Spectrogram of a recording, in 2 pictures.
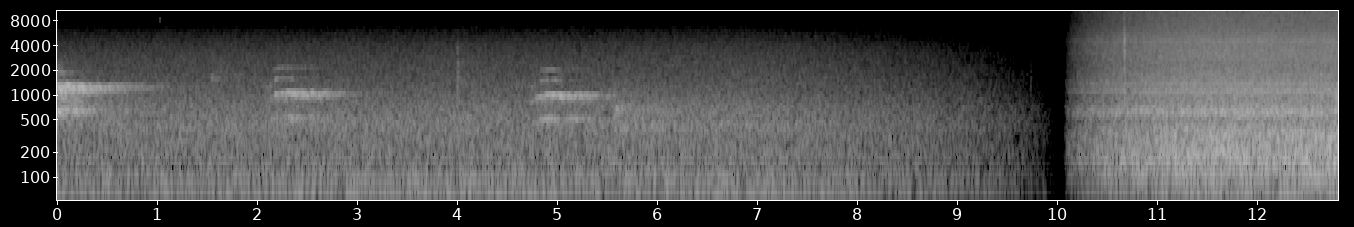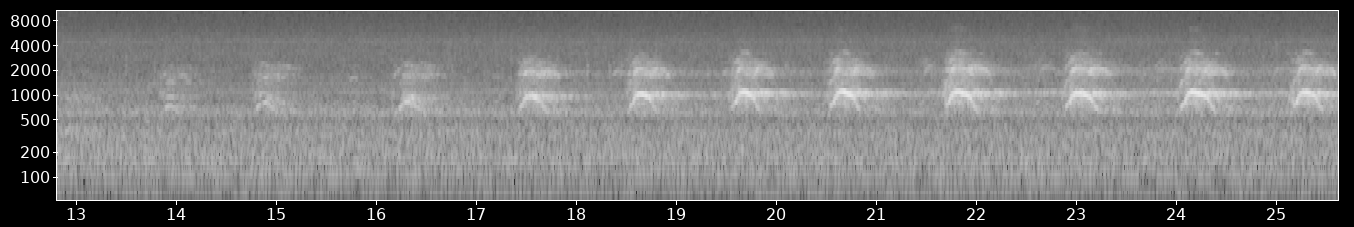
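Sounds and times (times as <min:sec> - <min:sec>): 
lynx call: 0:10.3 - 0:25.6.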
